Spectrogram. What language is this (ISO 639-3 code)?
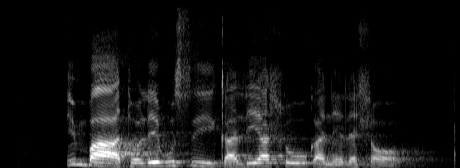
nbl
